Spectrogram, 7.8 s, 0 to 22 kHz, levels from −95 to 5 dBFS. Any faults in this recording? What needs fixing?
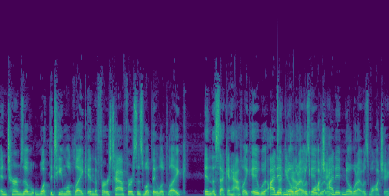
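From 5.54 s, just after "it was I", a doubled audio track appears and runs to the end: a second copy of the speech trails around a second behind and roughly 5 dB quieter. Unlike an echo or reverb, this copy is full-band, has no decay or room colour, and starts abruptly, so it is a duplicate, likely from a slower second capture path or misaligned edit. Prevent it by routing only one capture path into the mix and checking edits for overlapping copies.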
